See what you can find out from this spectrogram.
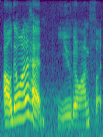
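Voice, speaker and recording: A woman's voice: medium pitch, very animated, moderate pace, a bit bright, poor audio. A woman voicing a playful, friendly, joke-telling sock puppet in a children's show. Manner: playful setup-and-punchline joke delivery.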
